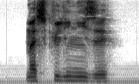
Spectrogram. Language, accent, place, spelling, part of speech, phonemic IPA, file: French, France, Lyon, masculiniser, verb, /mas.ky.li.ni.ze/, LL-Q150 (fra)-masculiniser.wav
- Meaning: to masculinize (make (more) masculine)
